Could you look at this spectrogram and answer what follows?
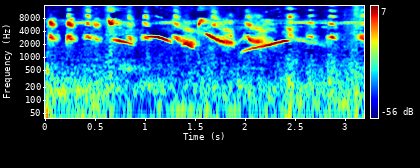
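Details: Green-winged saltator singing in the judas style, played to stimulate a cold captive bird: loud slurred whistles, some falling and one long rising sweep, mixed with sharp chips and a steady thin high whine throughout.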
